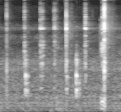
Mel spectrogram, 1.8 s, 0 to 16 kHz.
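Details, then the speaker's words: iWELD MMA2001 stick welder with its current-control pot unplugged: irregular crackles and sharp spark bursts, electrode just sticks and spits, no steady arc; a weak arc like this is normal for a healthy machine. "ปกติถ้าเครื่องปกตินะก็จะเชื่อมได้เบาๆไม่แรงไม่อะไรนะครับเนี่ยลักษณะนี้นะเนี่ยติดนะครับปกตินะเนี่ย"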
